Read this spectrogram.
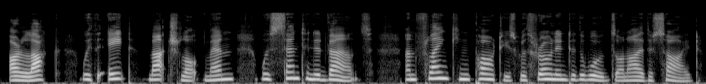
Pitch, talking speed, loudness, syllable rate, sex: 215 Hz, 170 wpm, -18 LUFS, 4.8 syllables/s, female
